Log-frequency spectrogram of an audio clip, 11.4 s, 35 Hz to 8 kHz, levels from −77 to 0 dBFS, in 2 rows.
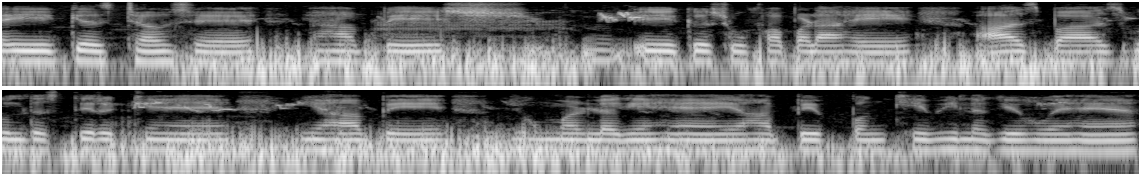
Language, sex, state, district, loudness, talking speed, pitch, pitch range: Hindi, female, Bihar, Begusarai, -15 LUFS, 140 wpm, 160 Hz, 155-165 Hz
